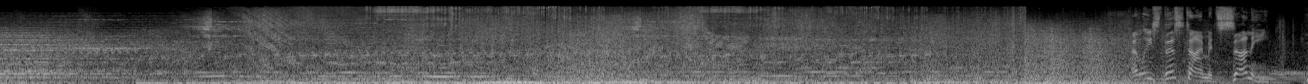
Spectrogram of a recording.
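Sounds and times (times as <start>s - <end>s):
rushing whirring sound effect: 0.4s - 10.2s.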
